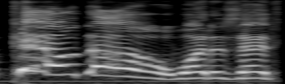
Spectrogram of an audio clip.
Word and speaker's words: Kjeldahl: Okay, so we're back with another method that you can't say nor pronounce nor spell. Woohoo. K J E L D H A L. K doll. What does that spell? Kall.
